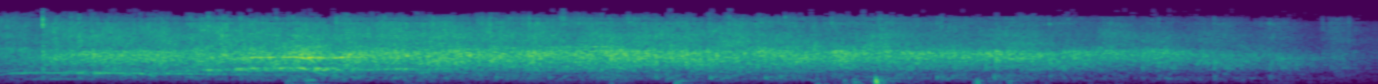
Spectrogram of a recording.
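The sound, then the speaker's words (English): A room full of people at a Vineyard morning gathering claps steadily and warmly for several seconds to welcome a guest preacher, a dense sustained wash of applause that swells slightly and then tapers, with a few faint voices mixed in. “Would you like to give him a warm Vineyard welcome?”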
